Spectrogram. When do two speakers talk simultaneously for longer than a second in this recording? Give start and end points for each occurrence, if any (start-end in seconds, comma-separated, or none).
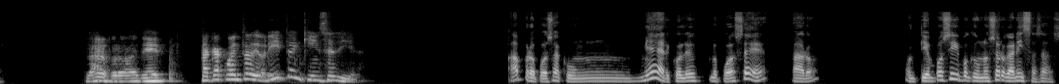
none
